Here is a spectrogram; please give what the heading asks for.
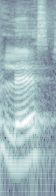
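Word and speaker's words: lest: लास्ट वाली class में one shot में आपने देखी होगी। अगर लेस्ट दिया है लेस्ट इसे लीस्ट मत बोलना। उसकी स्पेलिंग अलग होती है।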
